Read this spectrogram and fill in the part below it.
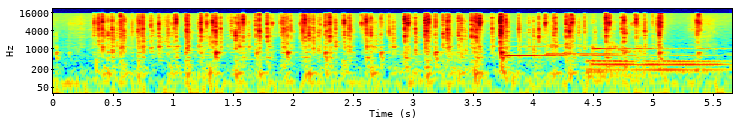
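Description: Keys on a Perixx 535 ergonomic mechanical keyboard with red switches clatter in a fast, steady typing rhythm, close and clear, with no talking over it.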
